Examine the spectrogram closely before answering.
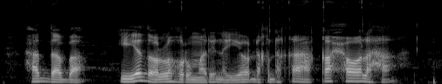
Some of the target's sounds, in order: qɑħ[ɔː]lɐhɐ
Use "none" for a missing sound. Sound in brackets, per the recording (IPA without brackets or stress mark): ɔː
